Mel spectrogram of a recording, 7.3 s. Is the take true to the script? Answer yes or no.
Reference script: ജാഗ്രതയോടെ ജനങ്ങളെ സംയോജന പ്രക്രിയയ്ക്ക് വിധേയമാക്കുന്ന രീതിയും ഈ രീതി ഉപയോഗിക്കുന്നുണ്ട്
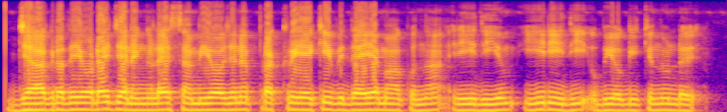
yes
